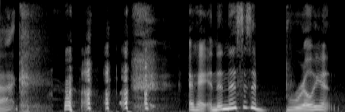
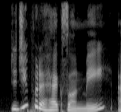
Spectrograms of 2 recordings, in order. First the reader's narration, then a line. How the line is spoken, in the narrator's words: asked Prosecutor Steele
